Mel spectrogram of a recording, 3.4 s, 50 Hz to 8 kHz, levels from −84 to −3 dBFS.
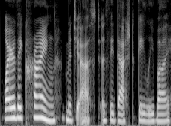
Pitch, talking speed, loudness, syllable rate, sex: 200 Hz, 190 wpm, -17 LUFS, 4.9 syllables/s, female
